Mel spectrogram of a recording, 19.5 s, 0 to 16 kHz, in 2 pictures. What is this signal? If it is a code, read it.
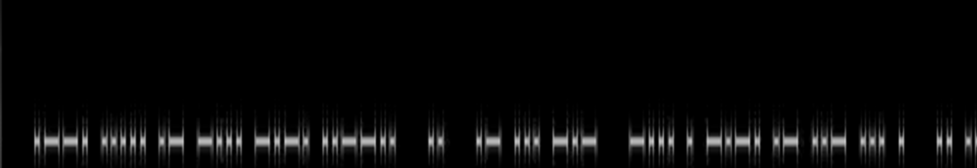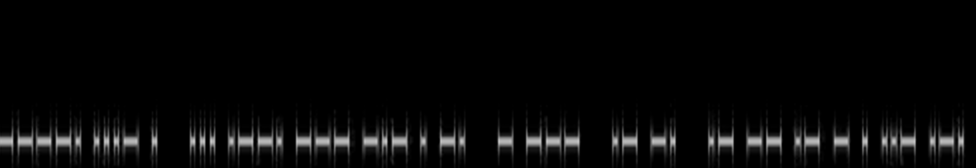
Morse code, heard as a keyed tone, about 25 wpm, 600 Hz. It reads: P5ABC? I ASK BECAUSE I'VE SPOKEN TO AN AMATEUR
